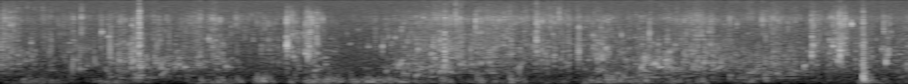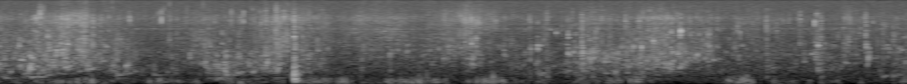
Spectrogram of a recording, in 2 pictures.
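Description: A wooden paddle dipping and pulling through calm lake water, stroke after stroke, as a dugout canoe is paddled, with splashing and dripping from the blade. Two sharp knocks come about halfway through and again a few seconds later.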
